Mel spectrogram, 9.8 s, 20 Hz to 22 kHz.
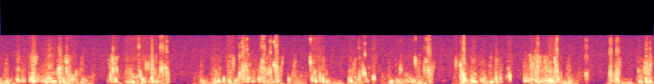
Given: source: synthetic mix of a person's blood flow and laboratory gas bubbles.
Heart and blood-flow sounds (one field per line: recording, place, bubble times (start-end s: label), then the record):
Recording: Doppler ultrasound of blood flow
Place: precordium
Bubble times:
0.23-1.19 s: bubbles
1.62-1.79 s: bubbles
1.88-2.55 s: bubbles
3.16-3.32 s: bubbles
3.40-4.25 s: bubbles
4.62-4.90 s: bubbles
5.22-5.32 s: bubbles
5.36-5.66 s: bubbles
5.92-6.27 s: bubbles
6.34-6.52 s: bubbles
6.81-7.33 s: bubbles
7.41-7.56 s: bubbles
7.59-7.68 s: bubbles
7.83-8.43 s: bubbles
8.76-8.86 s: bubbles
9.12-9.33 s: bubbles
9.55-9.79 s: bubbles
From the record:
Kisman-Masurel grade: 343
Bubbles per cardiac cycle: rolling drumbeat, 9 or more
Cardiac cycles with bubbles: 100%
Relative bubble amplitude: loud (0.450 to 0.775)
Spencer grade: 3 (all of the cardiac periods contain showers or single bubble signals, but not dominating or overriding the cardiac motion signals)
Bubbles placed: only in the low amplitude regions of the cardiac cycle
